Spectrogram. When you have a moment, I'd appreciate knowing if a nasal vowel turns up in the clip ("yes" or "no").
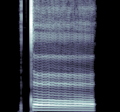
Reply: no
